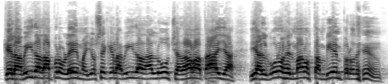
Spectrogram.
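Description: Middle-aged male pastor, impassioned sermon delivery, high pitch with a rough, gravelly edge. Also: fairly even intonation, normal speed. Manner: impassioned preaching, swinging from shouts to quiet.

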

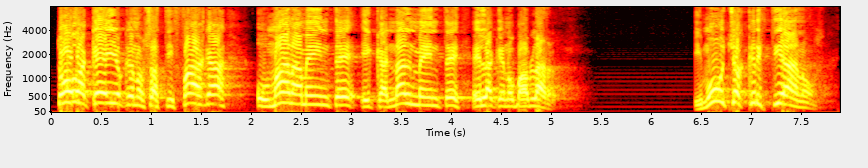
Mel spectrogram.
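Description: An older male pastor with a high, bright voice for a man, delivering a sermon. He keeps asking his congregation questions and weaves stories into his preaching.

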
